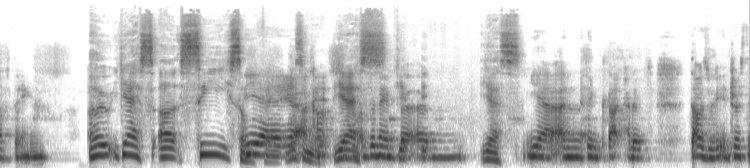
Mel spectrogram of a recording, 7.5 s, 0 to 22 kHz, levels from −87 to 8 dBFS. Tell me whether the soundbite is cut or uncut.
cut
